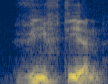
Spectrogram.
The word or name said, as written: vijftien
